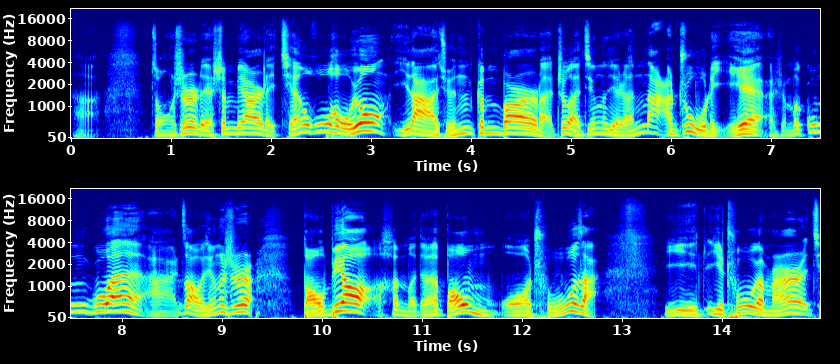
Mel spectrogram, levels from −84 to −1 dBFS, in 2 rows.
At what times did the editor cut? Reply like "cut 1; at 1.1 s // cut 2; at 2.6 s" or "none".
cut 1; at 8.6 s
